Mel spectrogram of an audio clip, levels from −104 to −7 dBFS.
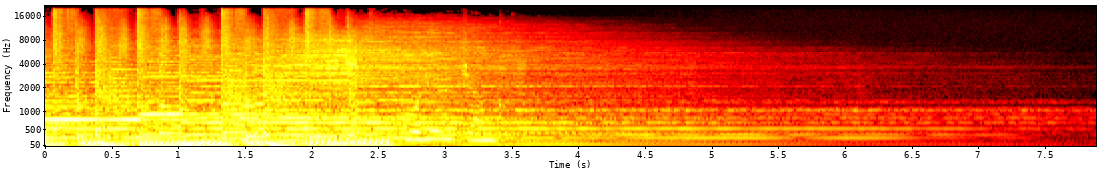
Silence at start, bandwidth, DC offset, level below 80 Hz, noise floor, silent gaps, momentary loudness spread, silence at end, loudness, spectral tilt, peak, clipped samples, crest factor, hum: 0 s; over 20 kHz; under 0.1%; -24 dBFS; -57 dBFS; none; 23 LU; 2.55 s; -12 LUFS; -4.5 dB/octave; 0 dBFS; under 0.1%; 14 dB; none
